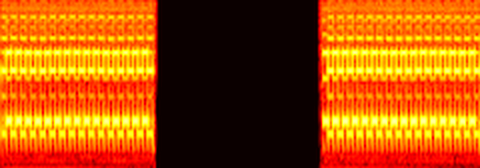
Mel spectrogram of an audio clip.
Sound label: telephone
